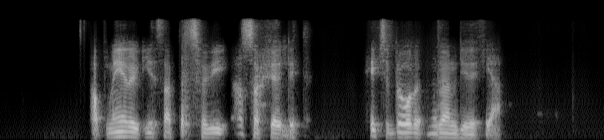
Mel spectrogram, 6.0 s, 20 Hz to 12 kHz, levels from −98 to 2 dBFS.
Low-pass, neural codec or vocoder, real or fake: 7.2 kHz; codec, 16 kHz, 0.5 kbps, X-Codec, HuBERT features, trained on general audio; fake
